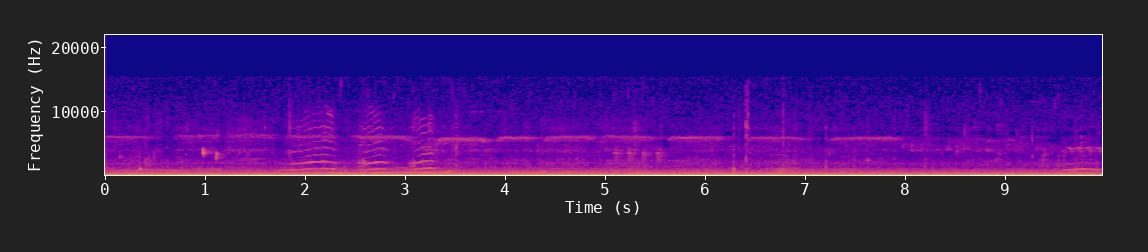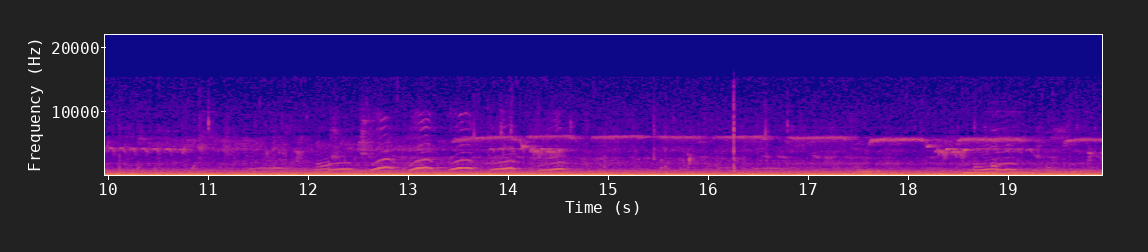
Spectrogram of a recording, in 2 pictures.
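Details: Two wild baby monkeys, separated by a flood, call to each other: short arched whistle-like cries in loose bursts of two to four, set against a steady heavy engine rumble and water noise.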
